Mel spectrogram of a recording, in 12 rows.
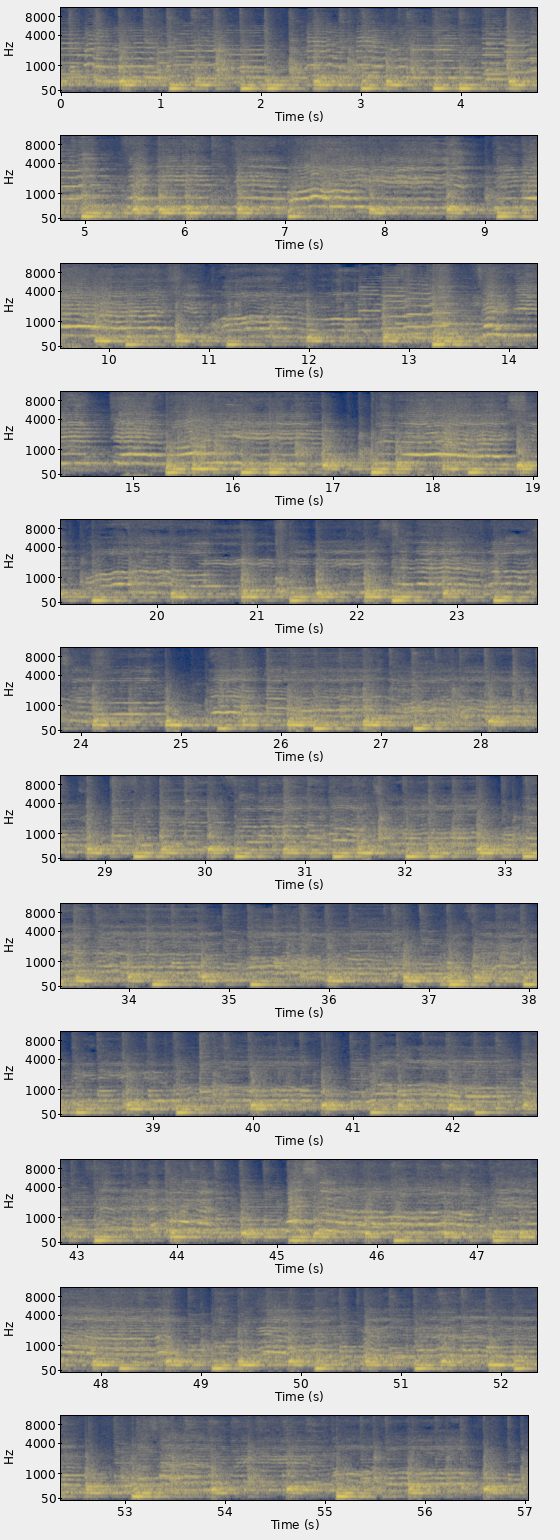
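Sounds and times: frame drum beat: 0.0 - 57.0
men singing: 0.0 - 57.0
strummed long-necked lute: 0.0 - 57.0.

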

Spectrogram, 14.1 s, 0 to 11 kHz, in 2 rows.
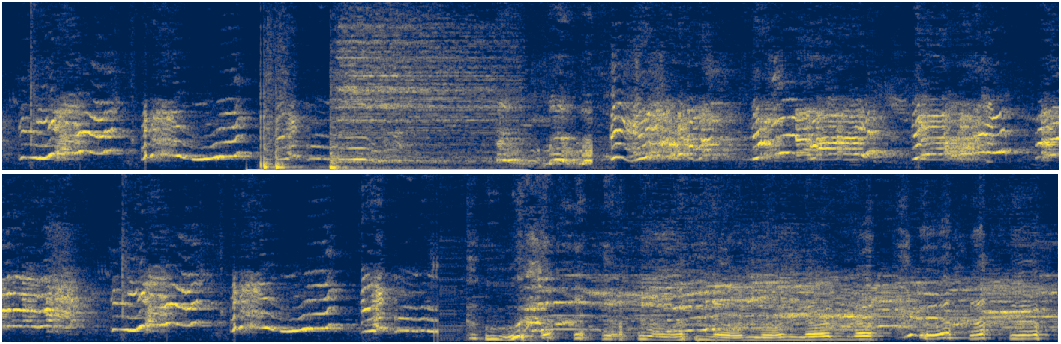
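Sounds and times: dog barking and yelping: 2.9 - 10.0.

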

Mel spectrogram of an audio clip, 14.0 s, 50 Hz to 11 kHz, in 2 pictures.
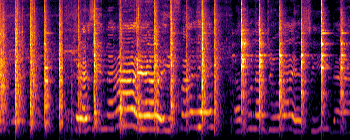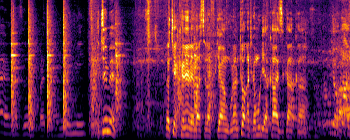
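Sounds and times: hammer striking sheet metal: 0.0 - 9.6
man singing a slow tune: 1.4 - 8.8.

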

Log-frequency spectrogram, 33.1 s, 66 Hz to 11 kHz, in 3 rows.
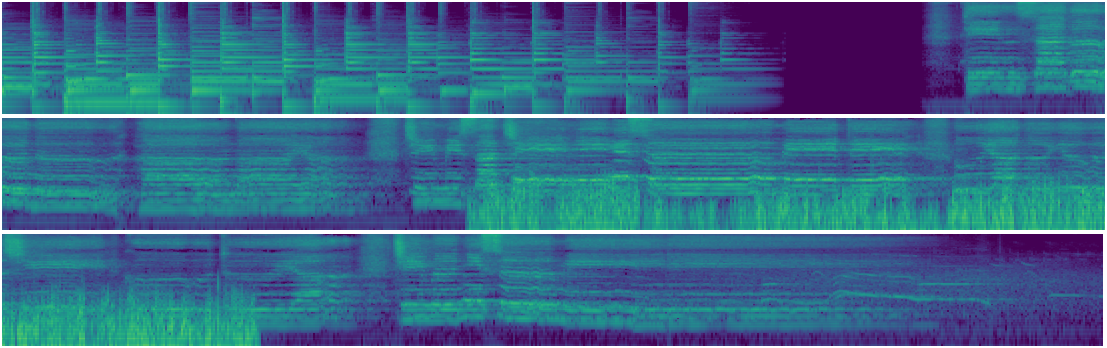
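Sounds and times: several voices singing: 9.6 - 32.4.

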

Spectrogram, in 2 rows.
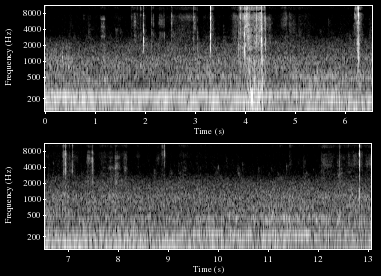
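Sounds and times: steady low hum: 0.0 - 13.0
plastic photo sleeves crinkling: 1.7 - 5.1.

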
